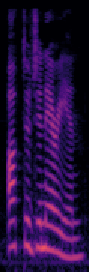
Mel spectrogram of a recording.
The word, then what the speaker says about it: octogenarian: a new word octogenarian oh I wasn't even close octogenarian they pronounced the the G with a J octogenarian octogenarian octogenarian octogenarian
